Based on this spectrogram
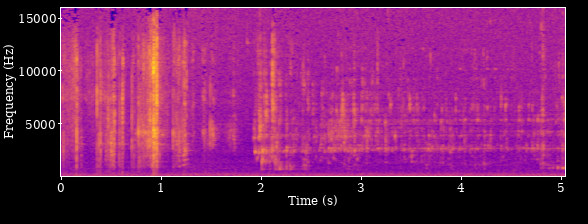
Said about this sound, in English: I was waiting to pour my glass of wine until I started recording because I thought it would sound cool. So here we go. Okay. I only got one shot of this.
